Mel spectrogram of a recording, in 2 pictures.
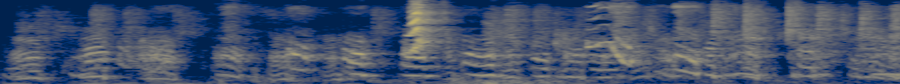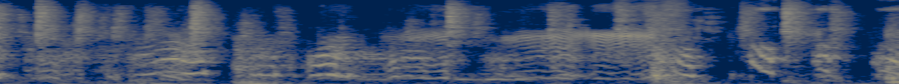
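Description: Week-old Labrador Retriever puppies squeaking and whimpering in a continual chorus of short, high cries, with one louder, sharper squeal about two seconds in.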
